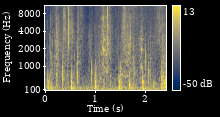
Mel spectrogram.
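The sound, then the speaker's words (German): Footsteps and soft thumps of staff standing up and leaving a room: many irregular steps, loud and clustered, overlapping one another with no clear rhythm. “Die Mitarbeiter stehen auf und verlassen den Raum.”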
